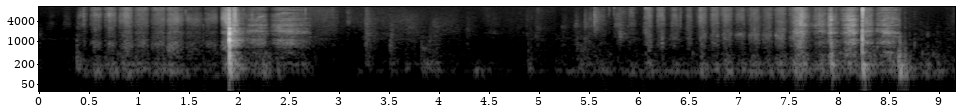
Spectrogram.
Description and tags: Cutting tomato
Slicing a tomato on wooden cutting board
cut, fruit, slice, tomato, vegetable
